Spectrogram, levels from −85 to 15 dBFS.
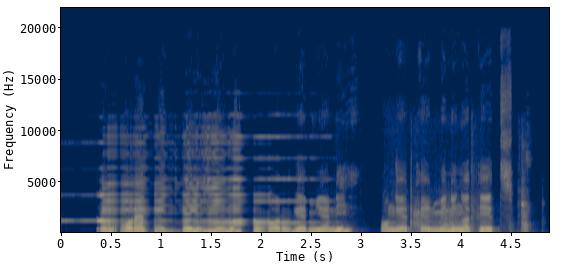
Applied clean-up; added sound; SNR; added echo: neural mask model RNNoise.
